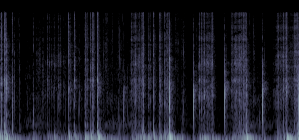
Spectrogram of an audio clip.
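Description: A steel knife whittles a solid pale wooden spoon blank of light carving wood, with the handle held in both hands, in short paring cuts. Quick, dry scraping and shaving strokes follow one another closely, each with a crisp, bright rasp over a dull low thump. The sounds die away almost instantly, with no ring.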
